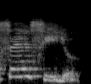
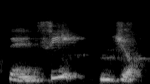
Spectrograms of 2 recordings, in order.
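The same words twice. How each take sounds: First: The stress is on the first syllable. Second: The stress is on the middle syllable. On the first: The speaker calls it wrong. "¿qué pasa si el acento fuera en la sílaba sen? Yo diría" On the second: The speaker calls it right. "la fuerza de voz está aquí"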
